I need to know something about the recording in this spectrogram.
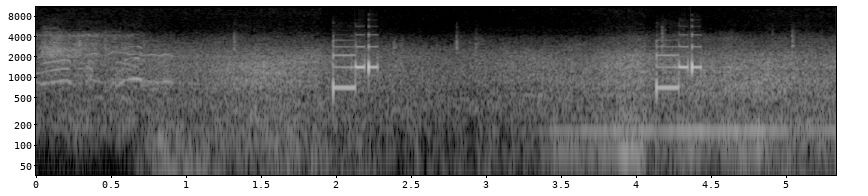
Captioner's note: mechanical beeping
